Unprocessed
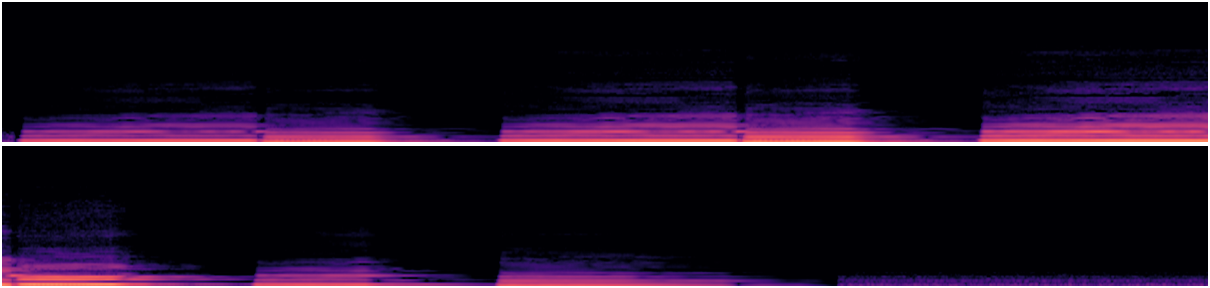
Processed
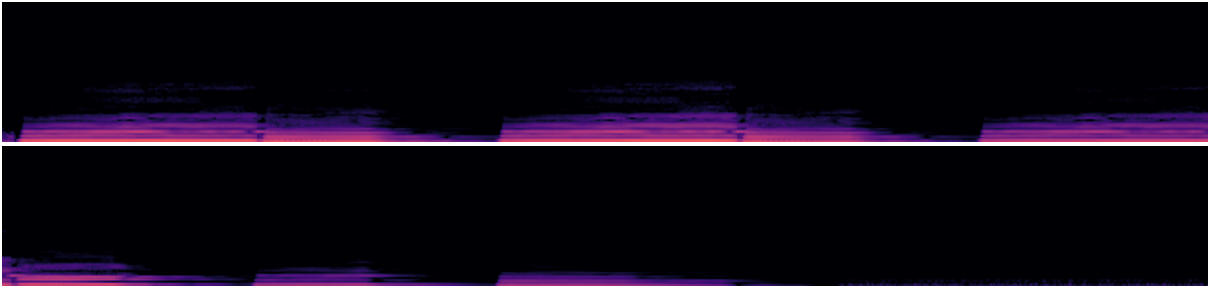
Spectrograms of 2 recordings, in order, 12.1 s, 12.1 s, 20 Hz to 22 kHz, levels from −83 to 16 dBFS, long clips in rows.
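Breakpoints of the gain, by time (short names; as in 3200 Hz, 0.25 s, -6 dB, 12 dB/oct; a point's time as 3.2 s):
0.62 s +1.5 dB
1.62 s -5.5 dB
3.54 s -5.5 dB
4.08 s -17.5 dB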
